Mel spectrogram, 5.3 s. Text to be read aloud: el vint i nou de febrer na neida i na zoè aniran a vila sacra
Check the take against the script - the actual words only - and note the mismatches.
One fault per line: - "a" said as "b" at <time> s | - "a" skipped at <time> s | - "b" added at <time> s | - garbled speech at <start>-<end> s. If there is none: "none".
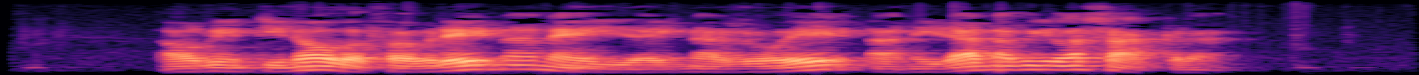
none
